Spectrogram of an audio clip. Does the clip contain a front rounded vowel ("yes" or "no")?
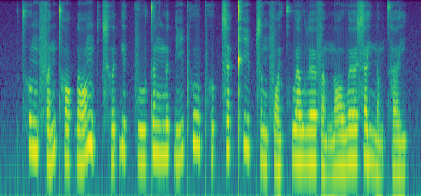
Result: yes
